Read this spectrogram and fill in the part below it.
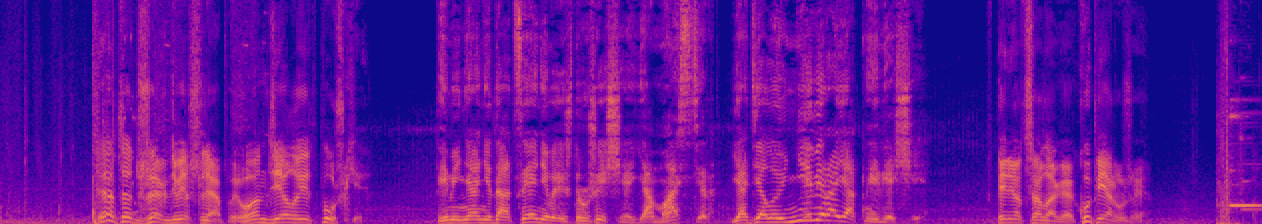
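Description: A man talks with animation, heard close and clear.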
